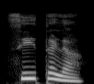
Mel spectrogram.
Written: ಸೀತಳ

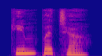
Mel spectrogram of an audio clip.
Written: ಕಿಂಪಚ

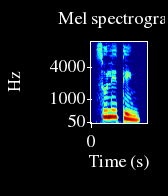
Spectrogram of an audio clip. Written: ಸುಲ್ತಾನ್

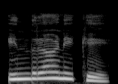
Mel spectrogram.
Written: ಇಂದ್ರನಗ

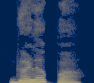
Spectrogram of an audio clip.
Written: ಗಳಪ

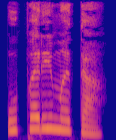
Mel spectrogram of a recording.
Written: ಉಪರಿಮತ

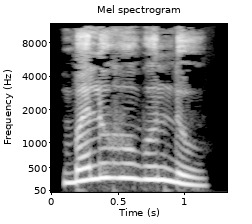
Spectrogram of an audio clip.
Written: ಬಲುಹುಗುಂದು

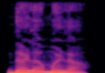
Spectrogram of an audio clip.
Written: ತಾಳಮೇಳ

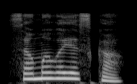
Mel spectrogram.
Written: ಸಮವಯಸ್ಕೆ

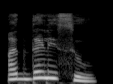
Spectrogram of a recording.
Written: ಅದ್ದಳಿಸು

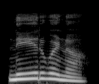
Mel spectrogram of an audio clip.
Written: ನಿರ್ವಾಣಿ

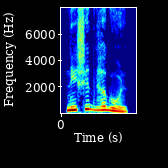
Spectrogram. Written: ನಿಷಿದ್ಧಗೊಳ್

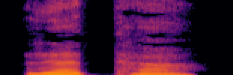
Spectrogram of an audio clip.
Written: ಋತಿ

